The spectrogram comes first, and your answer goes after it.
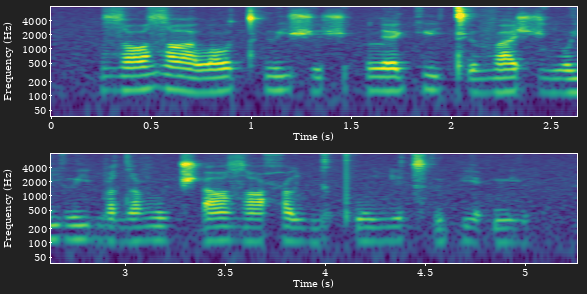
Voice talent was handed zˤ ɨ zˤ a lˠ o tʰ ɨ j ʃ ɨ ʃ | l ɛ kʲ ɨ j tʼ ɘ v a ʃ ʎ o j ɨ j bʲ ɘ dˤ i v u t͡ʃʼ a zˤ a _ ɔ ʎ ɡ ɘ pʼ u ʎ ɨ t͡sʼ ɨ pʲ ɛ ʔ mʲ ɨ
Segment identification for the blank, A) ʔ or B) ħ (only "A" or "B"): B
